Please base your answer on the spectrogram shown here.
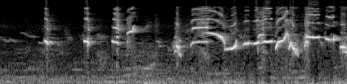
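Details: Oriental magpie-robin song used to provoke other magpie-robins into agitation and tail-spreading: a few sharp chips, then a rich run of varied whistles and slurred, rising and falling notes, high and lively.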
